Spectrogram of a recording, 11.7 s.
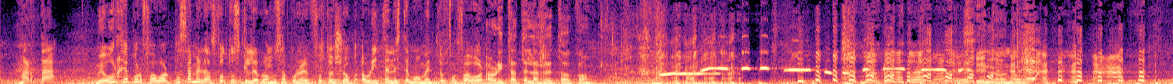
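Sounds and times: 
busy murmur: 0.0 - 11.7
speech: 0.2 - 7.4, 8.0 - 11.6
laughter: 6.2 - 11.7
person whistling a tune: 6.6 - 9.6.

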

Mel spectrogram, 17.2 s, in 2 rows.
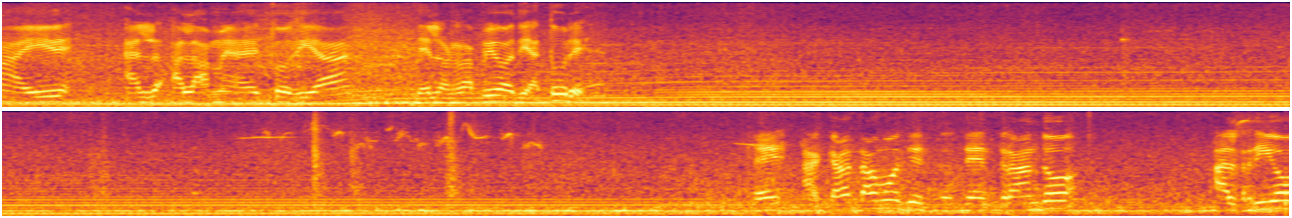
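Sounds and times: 
motorboat engine droning on a river: 0.0 - 17.1
speech: 0.2 - 4.2, 13.6 - 15.9, 16.7 - 17.1
high chirps: 9.9 - 12.4, 13.4 - 14.0.

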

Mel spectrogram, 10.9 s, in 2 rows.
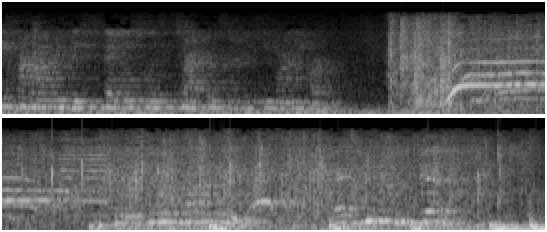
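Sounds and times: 
speech: 0.6 - 3.5, 6.6 - 8.0
audience applause: 3.9 - 10.8.

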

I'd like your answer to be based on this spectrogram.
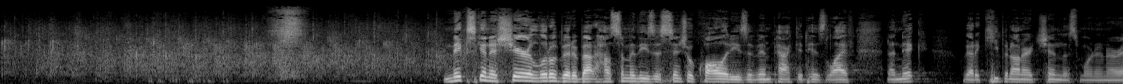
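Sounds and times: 
church congregation applause during a morning service: 0.0 - 5.9
speech: 4.4 - 11.2.

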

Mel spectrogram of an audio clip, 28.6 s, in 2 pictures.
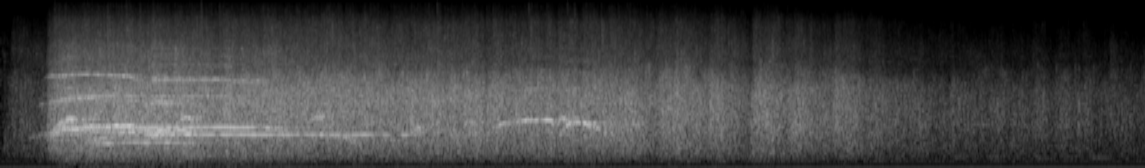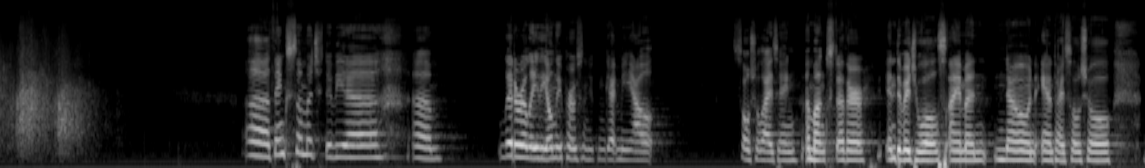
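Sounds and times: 
audience applause at a PechaKucha Night event in Seattle: 0.0 - 15.5
speech: 17.7 - 19.9, 20.6 - 22.6, 23.5 - 28.6.

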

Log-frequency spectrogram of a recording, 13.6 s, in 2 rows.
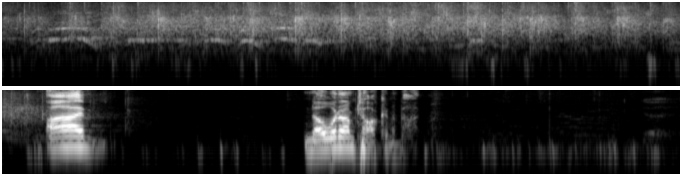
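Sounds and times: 
audience clapping hands: 0.0 - 8.2
speech: 7.2 - 7.8, 9.8 - 11.0.

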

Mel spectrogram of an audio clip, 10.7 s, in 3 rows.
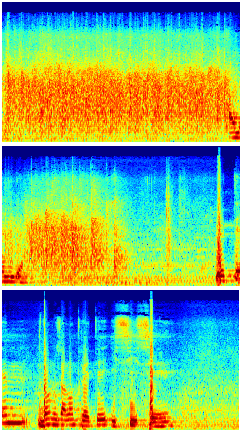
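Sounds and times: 
church congregation applause: 0.0 - 5.6
speech: 3.4 - 4.2, 6.9 - 9.9.

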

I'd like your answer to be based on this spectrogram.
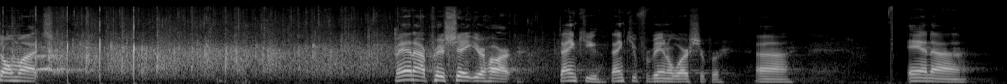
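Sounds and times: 
speech: 0.0 - 0.7, 4.0 - 8.0, 9.1 - 9.8
audience applause: 0.0 - 6.0.

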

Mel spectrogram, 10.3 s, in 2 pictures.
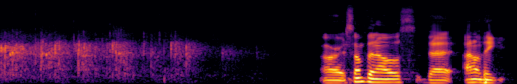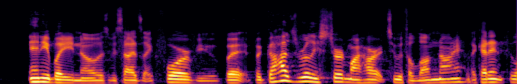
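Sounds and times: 
audience clapping: 0.0 - 2.8
speech: 3.2 - 10.3.

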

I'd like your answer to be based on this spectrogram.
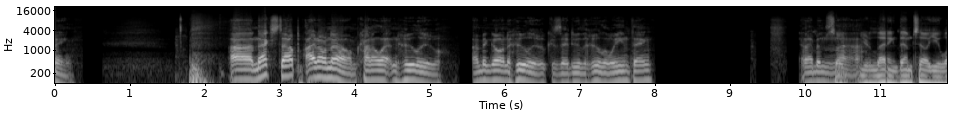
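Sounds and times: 
speech: 0.0 - 0.4, 2.3 - 8.0, 9.5 - 11.8
breathy intake: 0.7 - 2.3.

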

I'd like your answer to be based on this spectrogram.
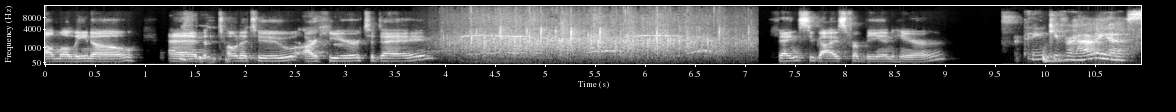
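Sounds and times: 
speech: 0.0 - 4.4, 7.3 - 10.9
audience applause welcoming guests: 3.8 - 7.2.

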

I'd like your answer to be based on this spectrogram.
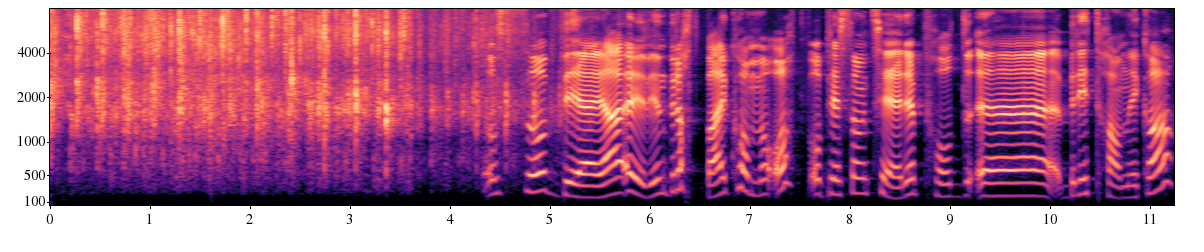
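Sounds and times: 
audience applause: 0.0 - 5.2
speech: 4.4 - 11.2.

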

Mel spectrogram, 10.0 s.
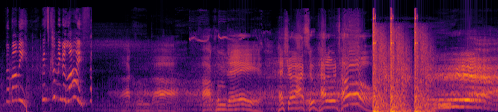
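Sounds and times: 
speech: 4.3 - 7.8, 8.6 - 9.9
gunshots: 7.4 - 8.7.

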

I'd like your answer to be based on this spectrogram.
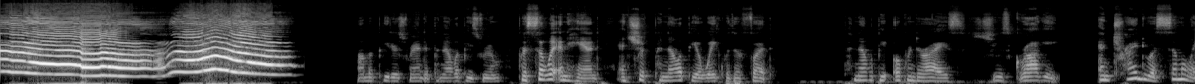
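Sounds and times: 
baby screaming in bed: 0.0 - 3.0
speech: 3.8 - 7.8, 8.5 - 11.9.

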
